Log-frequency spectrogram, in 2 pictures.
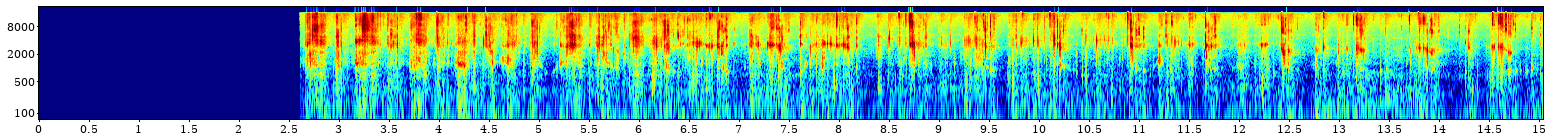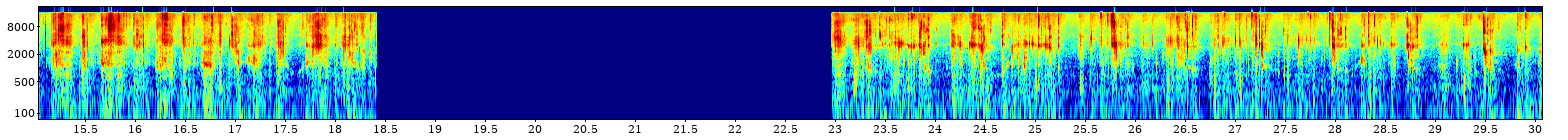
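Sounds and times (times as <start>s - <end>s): crunchy chewing: 2.6s - 18.4s, 23.0s - 30.0s.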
